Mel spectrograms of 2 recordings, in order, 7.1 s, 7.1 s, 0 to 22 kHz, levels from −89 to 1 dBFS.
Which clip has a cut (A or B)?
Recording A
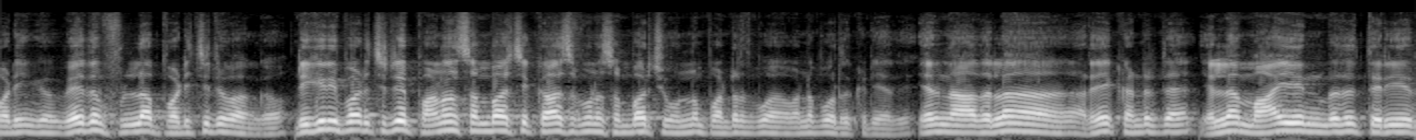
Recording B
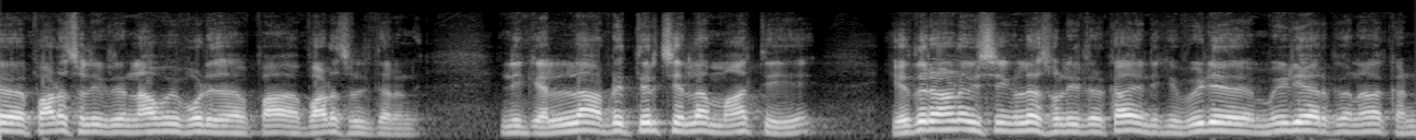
A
